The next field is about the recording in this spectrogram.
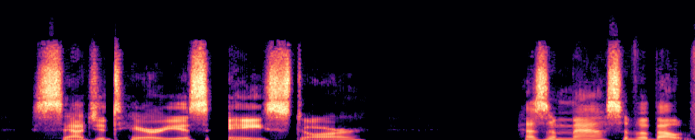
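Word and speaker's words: Sagittarius A*: Our galaxy's central black hole named Sagittarius Abe, pronounced Sagittarius A star, has a mass of about 4 million suns.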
